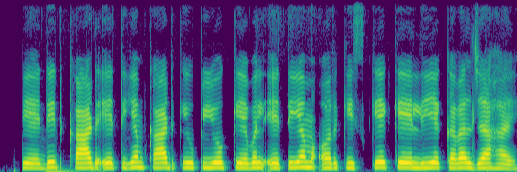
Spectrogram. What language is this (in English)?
Magahi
